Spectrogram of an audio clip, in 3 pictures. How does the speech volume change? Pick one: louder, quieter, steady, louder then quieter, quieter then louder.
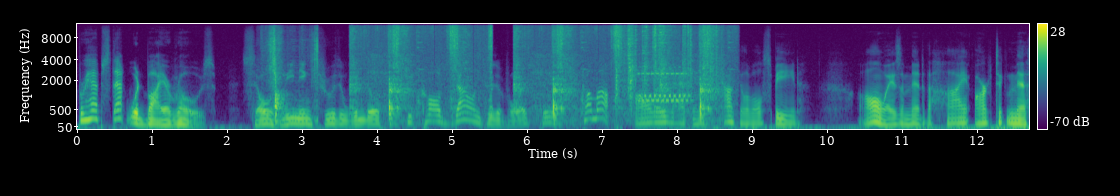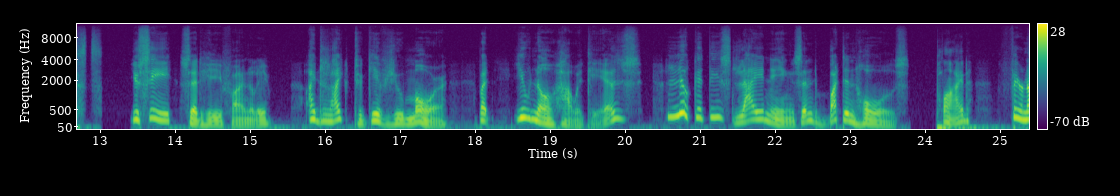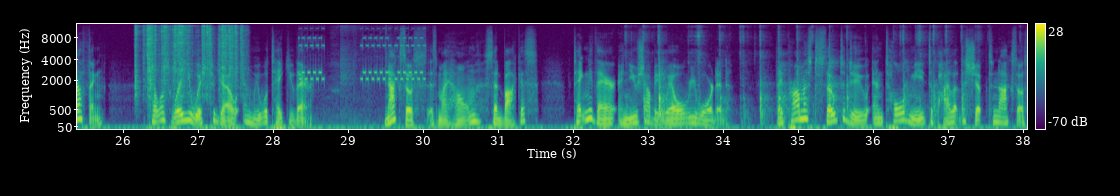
louder.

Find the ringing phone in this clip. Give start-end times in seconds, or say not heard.
7.5-8.2, 28.3-30.1.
